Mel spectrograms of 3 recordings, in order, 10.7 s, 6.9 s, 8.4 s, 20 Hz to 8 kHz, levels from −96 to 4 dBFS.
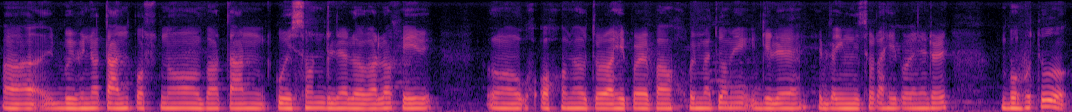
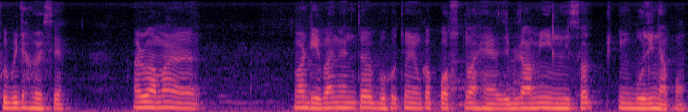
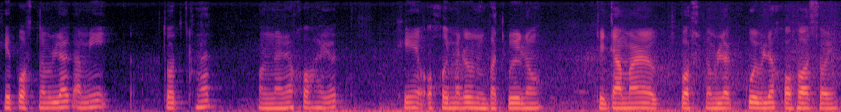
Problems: constant background noise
